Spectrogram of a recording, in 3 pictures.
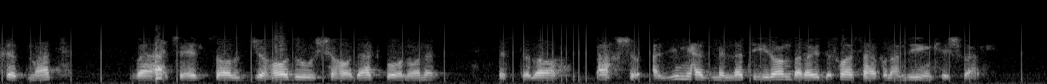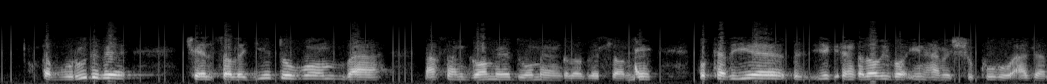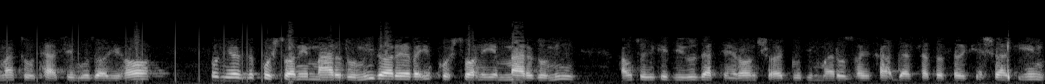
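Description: A train of clicks runs from 0.02 s to 24.35 s: roughly a hundred near-identical pulses at an average of about 4.9 per second, spaced unevenly rather than in a steady beat. They peak at roughly the level of the sound itself, so they stay plainly audible as ticking and popping over it and through the pauses. The likely cause is an outside source repeatedly injecting pulses, such as interference from nearby equipment or a faulty connection or power supply.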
